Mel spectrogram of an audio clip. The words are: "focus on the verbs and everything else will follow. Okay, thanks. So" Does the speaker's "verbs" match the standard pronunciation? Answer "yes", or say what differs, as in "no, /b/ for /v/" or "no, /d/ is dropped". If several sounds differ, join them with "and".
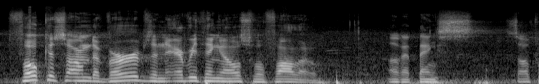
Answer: yes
